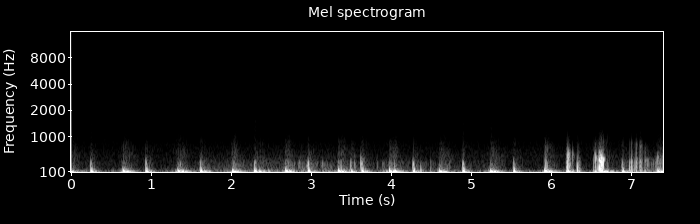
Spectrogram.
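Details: Male heart auscultated with a stethoscope, recorded partly sitting at a desk and partly lying in bed: deep regular lub-dub at about 85–90 beats a minute, some rubbing noise near the end; normal heart sounds.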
